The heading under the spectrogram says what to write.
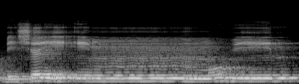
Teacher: തൻവീനും ശേഷം മീമുമാണ്. ഇദ്ഗാം ബിഗുന്ന കാമിൽ പൂർണ്ണമായും മീമിലേക്ക് ലയിപ്പിച്ച് മണിച്ചുകൊണ്ട് ഉച്ചരിക്കണം.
